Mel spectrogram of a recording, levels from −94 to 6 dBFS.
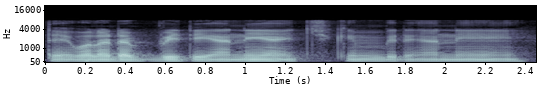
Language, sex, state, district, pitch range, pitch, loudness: Chakma, male, Tripura, Dhalai, 85-95 Hz, 90 Hz, -19 LUFS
